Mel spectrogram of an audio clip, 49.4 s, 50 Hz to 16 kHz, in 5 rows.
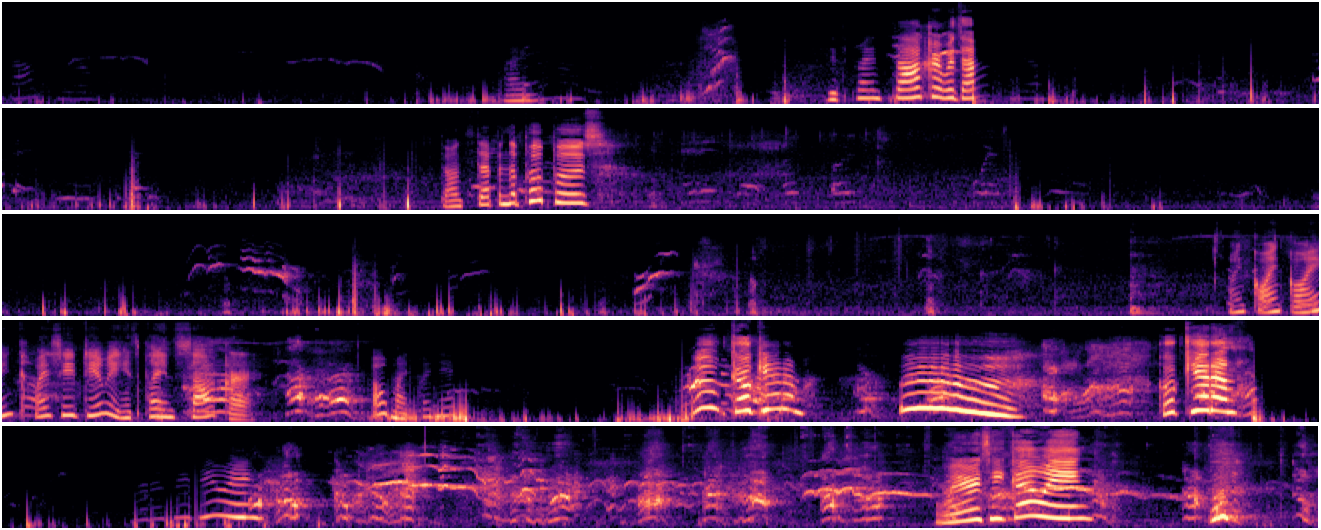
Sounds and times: Domestic animals, pets: 0:21.1 - 0:23.5, 0:31.0 - 0:32.4, 0:37.4 - 0:38.2, 0:41.4 - 0:49.3.

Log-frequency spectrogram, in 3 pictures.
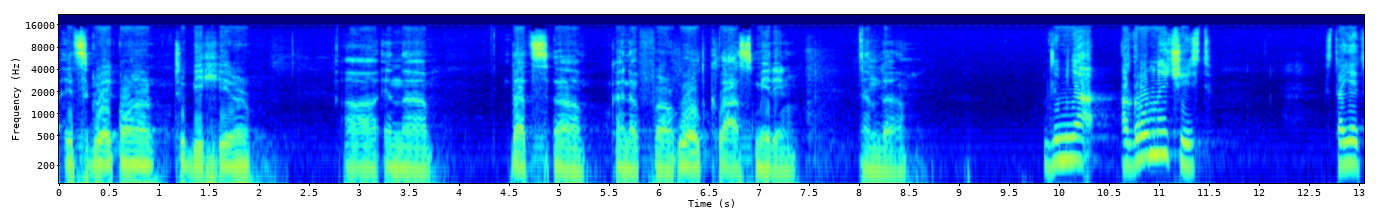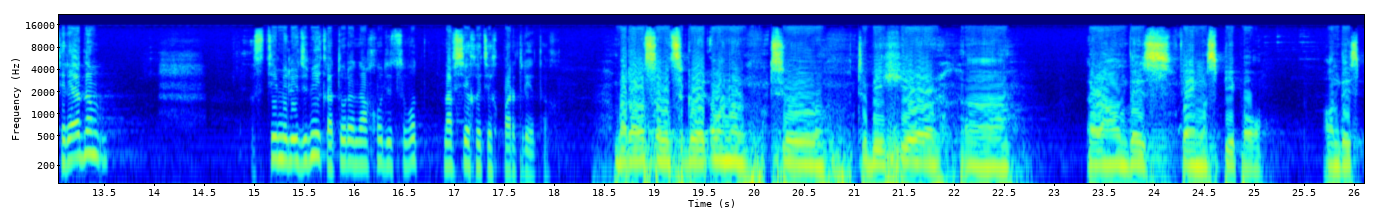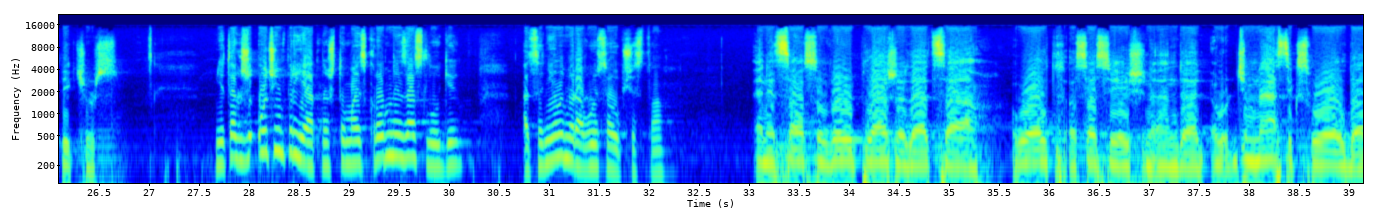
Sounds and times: Male speech, man speaking: 0:00.0 - 0:02.1, 0:02.8 - 0:03.8, 0:04.5 - 0:08.6, 0:18.6 - 0:26.8, 0:33.0 - 0:39.1
Narration, monologue: 0:00.0 - 0:39.1
Female speech, woman speaking: 0:09.9 - 0:11.6, 0:12.7 - 0:13.6, 0:15.0 - 0:18.0, 0:27.7 - 0:30.2, 0:30.8 - 0:32.3.

